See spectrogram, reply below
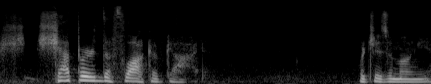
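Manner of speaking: passionate, impassioned urging delivery.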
